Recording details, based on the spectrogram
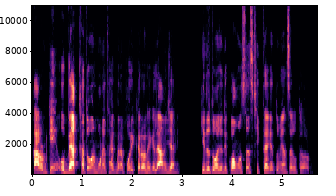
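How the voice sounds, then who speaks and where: A man's voice: high-pitched, lively intonation, very fast. A male tutor giving a patient spoken lesson, explaining and mixing in English words. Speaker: admission test tutor.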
